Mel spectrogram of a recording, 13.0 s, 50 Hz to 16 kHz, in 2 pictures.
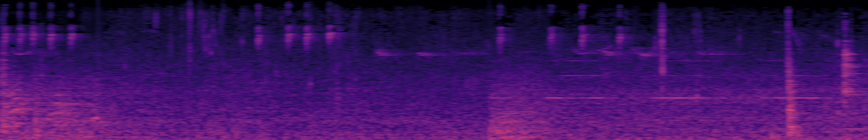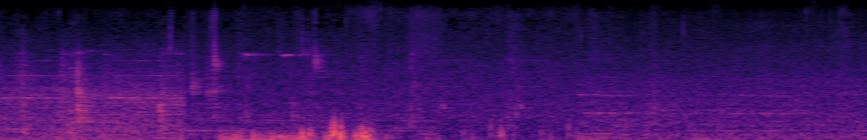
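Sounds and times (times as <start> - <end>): small birds chirping: 0.0 - 6.2, 7.8 - 10.8.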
